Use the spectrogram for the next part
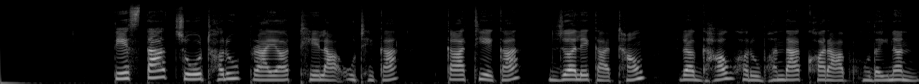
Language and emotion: Nepali, neutral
